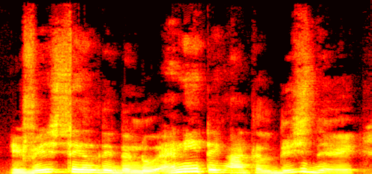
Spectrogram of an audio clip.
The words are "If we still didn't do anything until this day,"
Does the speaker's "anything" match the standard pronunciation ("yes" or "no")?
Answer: no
